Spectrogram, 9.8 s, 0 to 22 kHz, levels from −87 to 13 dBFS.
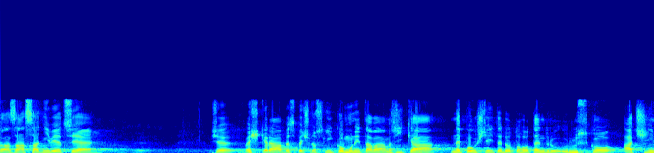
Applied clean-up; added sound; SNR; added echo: none; none; none; none.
